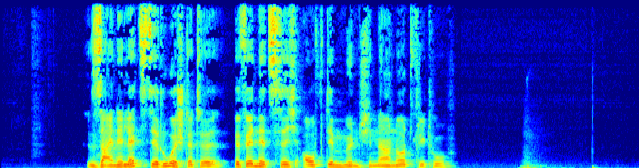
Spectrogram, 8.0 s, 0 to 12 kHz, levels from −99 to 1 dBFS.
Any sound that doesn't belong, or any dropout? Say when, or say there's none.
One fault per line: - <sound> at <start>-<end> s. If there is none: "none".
- whoosh at 6.5-7.2 s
